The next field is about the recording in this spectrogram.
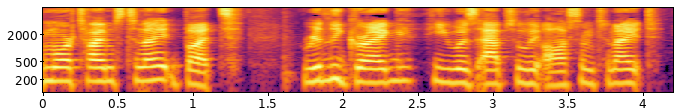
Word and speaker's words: Greig: But yeah, Ridly Greig's debut, or Greig, I said it right away. Oh my god. Ridly Greig's debut. I don't know why, but I always mispronounce this dude's name. I always read it in my head as Greig, and then that's how I've been saying it this whole time, and then it's Greig, and so I need to get that straight.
